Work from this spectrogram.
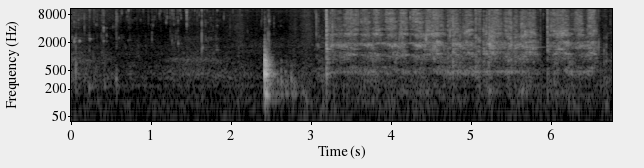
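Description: Butter and a splash of vinegar being stirred into a chicken marsala sauce in a pan: a sharp clink, then a soft continuous sizzle with scraping spoon strokes, close and fairly quiet.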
